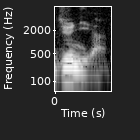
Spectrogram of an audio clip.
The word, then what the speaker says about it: JR: ージュニアはいはいはいとね J と R と書いてジュニアなんですけど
